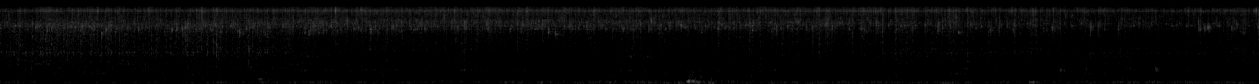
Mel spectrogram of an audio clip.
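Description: Tomato slices sizzling as they shallow-fry in cooking oil in a flat pan, a steady fine crackle.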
